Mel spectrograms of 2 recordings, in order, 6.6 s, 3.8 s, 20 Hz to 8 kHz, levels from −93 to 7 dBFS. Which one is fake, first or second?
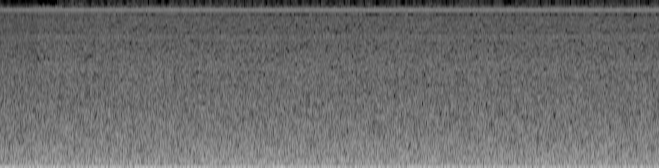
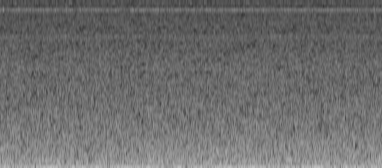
second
